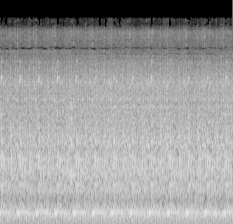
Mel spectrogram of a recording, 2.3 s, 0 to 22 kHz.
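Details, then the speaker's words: 2011 Ford F550 6.7 Powerstroke diesel at idle, also blowing return lines apart and a skip on cranking: sharp, evenly spaced knock about five times a second over the idle; mechanic believes an injector has failed. "we can hear a pretty [Applause] distinct sound I believe what that sound is is an injector has spiled"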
